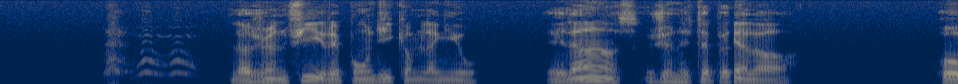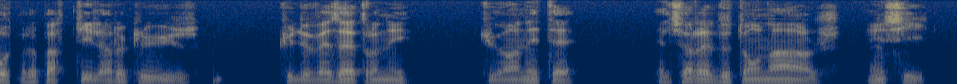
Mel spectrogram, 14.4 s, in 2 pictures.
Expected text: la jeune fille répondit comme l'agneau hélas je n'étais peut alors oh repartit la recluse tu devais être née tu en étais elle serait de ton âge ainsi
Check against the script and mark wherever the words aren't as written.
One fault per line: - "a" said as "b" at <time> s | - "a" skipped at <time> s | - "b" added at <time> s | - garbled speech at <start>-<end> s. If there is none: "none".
none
